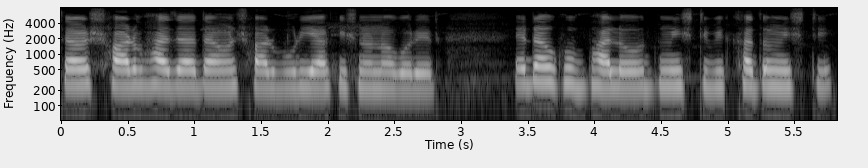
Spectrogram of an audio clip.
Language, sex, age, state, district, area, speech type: Bengali, female, 18-30, West Bengal, Birbhum, urban, spontaneous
